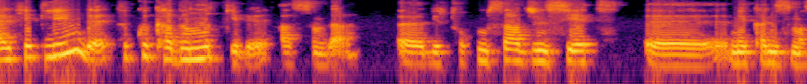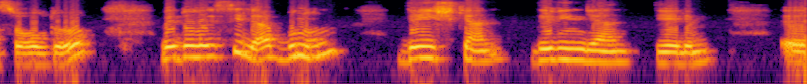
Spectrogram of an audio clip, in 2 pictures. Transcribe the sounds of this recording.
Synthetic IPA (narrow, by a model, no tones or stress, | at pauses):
æɾcʰɛclʲiind̪ɛt̪ʰɯp̚kʰɯkʰad̪ɯnlˠɯk̚ɟ̥ibɪaslˠɯnd̪a̰ | biɾt̪ʰo̞plˠumsalˠd͡ʒinsijɛt̪ː | me̞kʰanizmasɯo̞lˠd̪uːvɛd̪o̞lˠajɯsɯjlˠabunun | d̪e̞jiʃcʰæn | d̪e̞viɲɟænd̪̥ije̞lʲimː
